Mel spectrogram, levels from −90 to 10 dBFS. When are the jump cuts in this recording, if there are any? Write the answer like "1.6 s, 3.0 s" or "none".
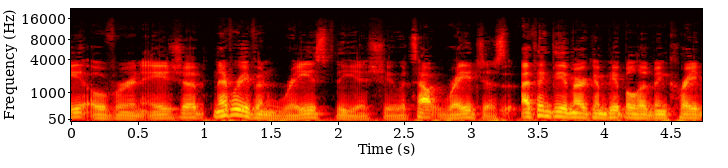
1.0 s, 3.3 s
